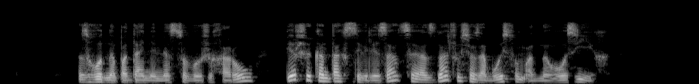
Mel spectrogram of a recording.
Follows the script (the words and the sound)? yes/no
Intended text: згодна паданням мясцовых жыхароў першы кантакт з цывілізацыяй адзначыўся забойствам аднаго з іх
yes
